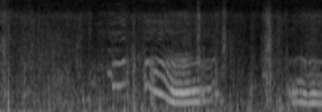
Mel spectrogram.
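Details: Beagle puppy playing with a bag: a short whine, then a long drawn-out whine that dips and levels off, and another wavering whine at the close, over faint rustling indoors.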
